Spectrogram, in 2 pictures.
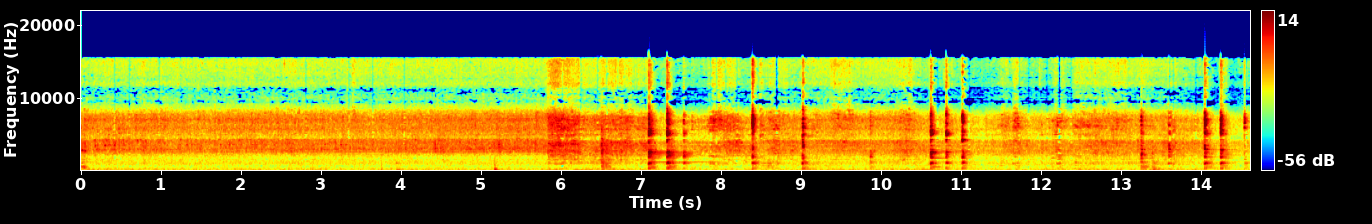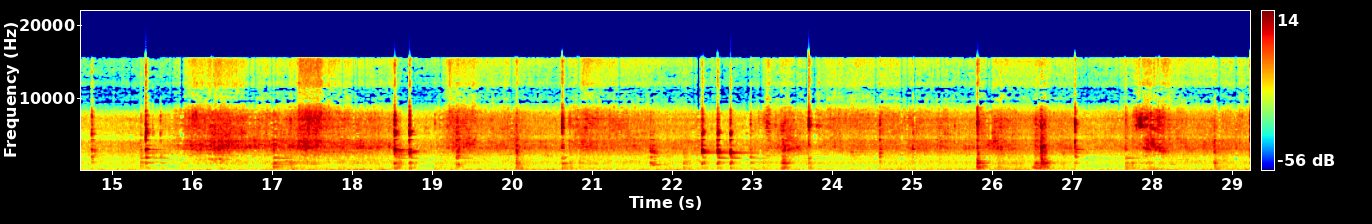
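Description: Chicken and tinda pieces frying in oil in a metal pan with a steady sizzle, while a steel spoon stirs them, scraping and clinking against the pan over and over from about six seconds in.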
